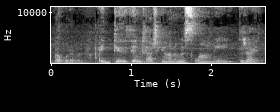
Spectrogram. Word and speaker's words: Tatiana Maslany: I do think Tatiana Maslany, did I say her name right?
